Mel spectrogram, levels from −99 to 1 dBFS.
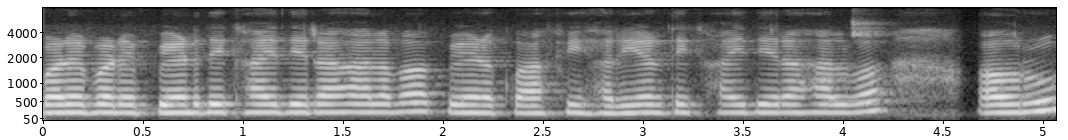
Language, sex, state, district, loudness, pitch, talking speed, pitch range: Bhojpuri, female, Uttar Pradesh, Ghazipur, -16 LUFS, 215 Hz, 190 wpm, 210-220 Hz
